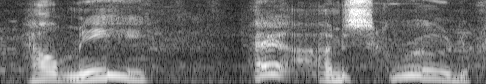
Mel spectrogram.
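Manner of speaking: high-pitched, distraught retelling; desperate protest. Retold or imitated. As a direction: wail it in mock despair, dragging the words out. Acts out his desperate reply to mother.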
